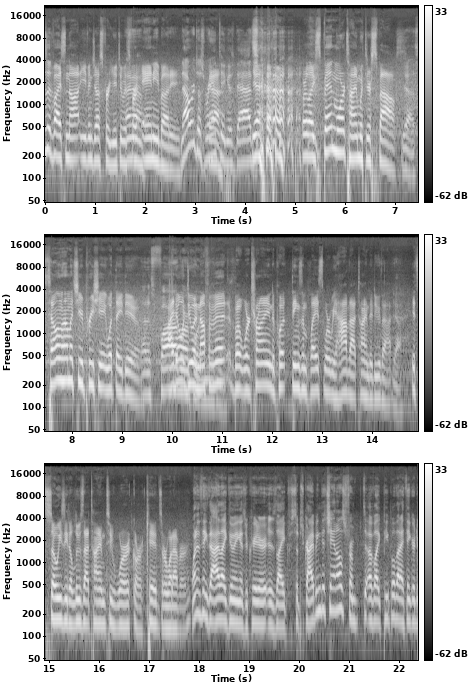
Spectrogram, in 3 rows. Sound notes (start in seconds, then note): 4.8 laughs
